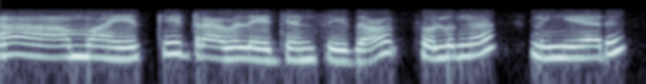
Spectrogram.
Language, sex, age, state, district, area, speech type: Tamil, female, 30-45, Tamil Nadu, Chennai, urban, conversation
